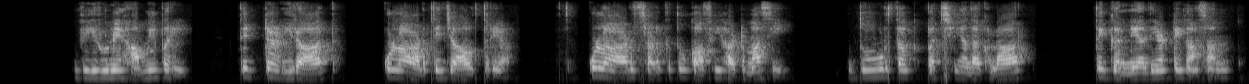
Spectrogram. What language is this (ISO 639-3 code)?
pan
